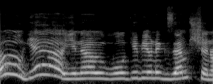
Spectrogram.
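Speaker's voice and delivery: high, swooping imitation of easy assent; mock eager agreement. Teller imagines bosses granting an exemption, mock agreeable. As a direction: agree airily, as the imagined boss.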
